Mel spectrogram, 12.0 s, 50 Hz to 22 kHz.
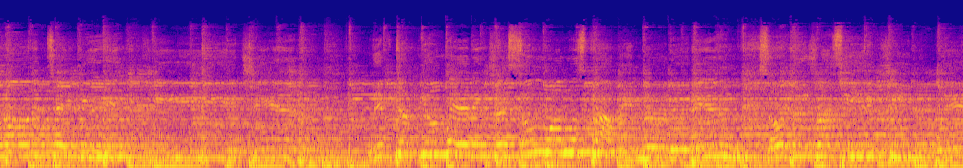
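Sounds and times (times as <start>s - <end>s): band accompaniment: 0.0s - 12.0s
person singing: 0.0s - 12.0s
strummed acoustic guitar: 0.0s - 12.0s.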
